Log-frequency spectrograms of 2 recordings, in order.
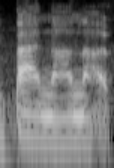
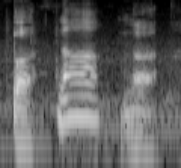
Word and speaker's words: banana: The sound, carrot, is the same with banana. 3 syllables, banana. But we don't say banana, we say banana. Second syllable stressed, this first and the third unstressed.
